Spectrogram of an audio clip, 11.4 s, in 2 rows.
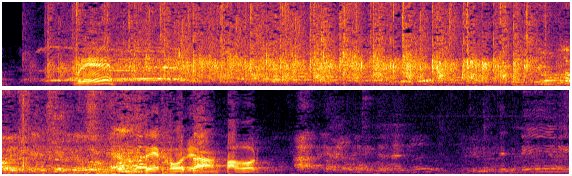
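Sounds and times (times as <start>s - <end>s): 
audience applause: 0.2s - 6.1s
crowd chatter: 2.6s - 11.3s
speech: 7.1s - 8.4s.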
